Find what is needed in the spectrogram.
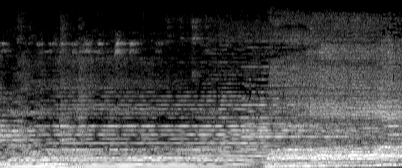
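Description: Harmonium playing sustained notes. About five seconds in, a man's voice comes in singing a devotional bhajan over it.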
